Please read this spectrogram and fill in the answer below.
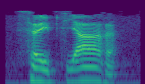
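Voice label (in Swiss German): "hauptjahre", Alsatian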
